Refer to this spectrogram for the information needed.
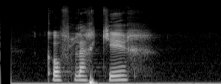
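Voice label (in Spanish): "burro", Tz'utujil, female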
